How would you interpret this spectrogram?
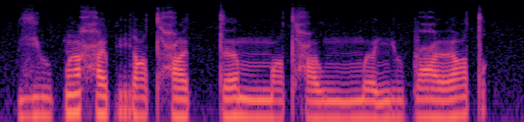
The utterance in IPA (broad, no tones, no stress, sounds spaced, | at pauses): zʲ uː p ə̃ ħ ɛ p rʲ ɛː tˤ ħ ɜ tː ɜ mː ɛː tˤ ħ uː mː əː nʲ uː p ʕ ɜː tˤ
